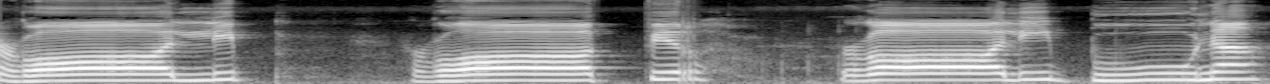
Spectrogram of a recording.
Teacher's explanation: ہم دیکھیں گے غین حروف مستعلیہ میں سے ہے، اس لیے غین کی آواز باری پڑھی جائے گی اور اس کے بعد والا الف بھی موٹا سنائی دے گا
